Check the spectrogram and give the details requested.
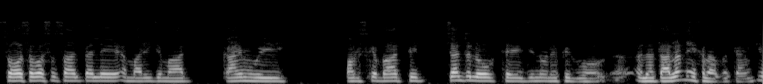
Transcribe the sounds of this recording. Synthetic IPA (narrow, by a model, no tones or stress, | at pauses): sɔːsɐbasɔsaːlpɛɦleɦɐmaːɾid͡ʒɐmaːt̪̚ | kaːɪmɦʊi | ɔːɾʊskebaːd̪̚pʰɪɾ | t͡ʃɐ̃nd̪loːɡ̚t̪ʰed͡ʒɪnɦõnepʰɪɾʋoɐlːaɦt̪̬aːlaneixɪlaːfəkaːmkia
